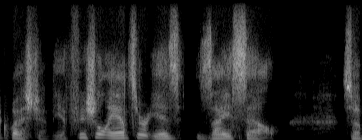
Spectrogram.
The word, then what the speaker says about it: Zyxel: the official answer is zeisel so basically change that X into an S and that's how you get the pronunciation that comes from the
